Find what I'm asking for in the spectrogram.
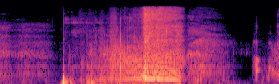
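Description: sneeze

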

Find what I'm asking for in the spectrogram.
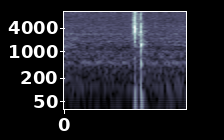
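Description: computer mouse clicking

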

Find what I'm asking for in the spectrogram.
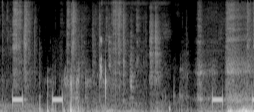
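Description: phone call hung up

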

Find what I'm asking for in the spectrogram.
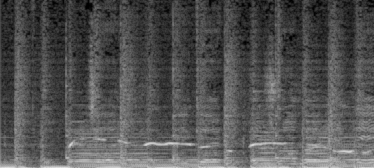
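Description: whistle

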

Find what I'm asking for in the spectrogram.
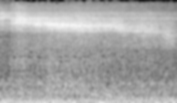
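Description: sizzling hiss sound effect

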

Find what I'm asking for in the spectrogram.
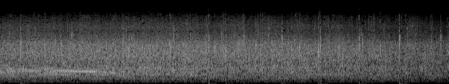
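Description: audience clapping hands

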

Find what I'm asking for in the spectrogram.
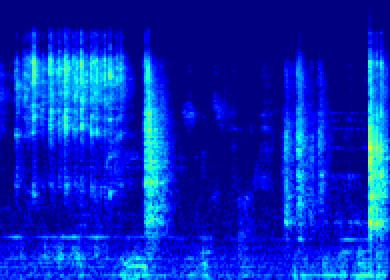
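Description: dice being rolled

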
